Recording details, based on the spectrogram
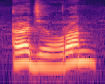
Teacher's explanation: جیم حروف قلقلہ میں سے ہے، اسے پڑھتے ہوئے خوب قلقلہ کریں گے، آواز لوٹتی ہوئی نکلے گی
